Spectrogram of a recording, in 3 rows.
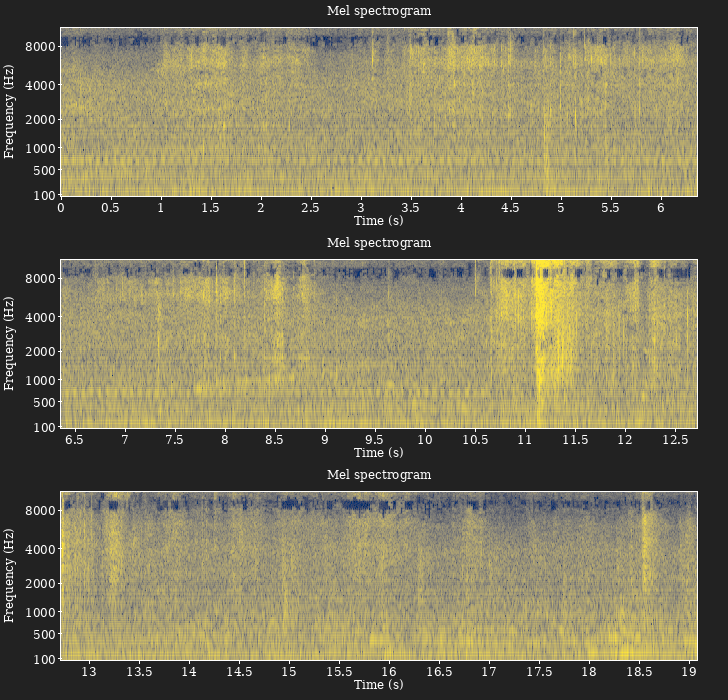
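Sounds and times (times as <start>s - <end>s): machine hum: 0.0s - 14.4s.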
